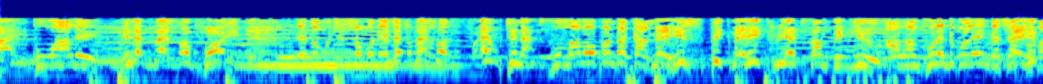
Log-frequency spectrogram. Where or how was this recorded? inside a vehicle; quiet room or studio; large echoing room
large echoing room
